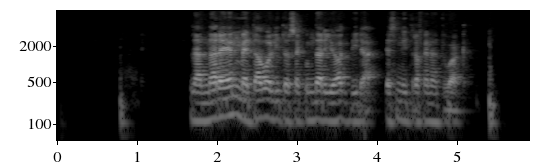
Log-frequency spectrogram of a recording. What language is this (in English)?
Basque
